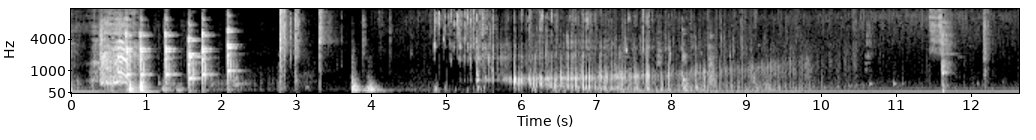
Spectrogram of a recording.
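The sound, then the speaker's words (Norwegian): A quick run of sharp pops and clinks as caps come off beer bottles, followed by a steady gurgling pour and one last bright glassy clink near the end. Clear, no talking. “Det er alltid så artig å se hvor de eh, korkene havner.”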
